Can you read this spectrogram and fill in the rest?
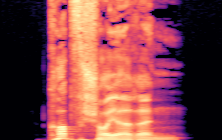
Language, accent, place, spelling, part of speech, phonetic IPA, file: German, Germany, Berlin, kopfscheueren, adjective, [ˈkɔp͡fˌʃɔɪ̯əʁən], De-kopfscheueren.ogg
- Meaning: inflection of kopfscheu: 1. strong genitive masculine/neuter singular comparative degree 2. weak/mixed genitive/dative all-gender singular comparative degree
